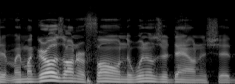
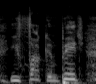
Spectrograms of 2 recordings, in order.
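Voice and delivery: high, held-back road-rage rant; mock yelling; 9 semitones higher than usual. Old driver cursing at him, mock yell. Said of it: "why he was fucking yelling at me".

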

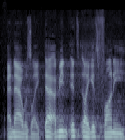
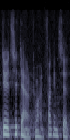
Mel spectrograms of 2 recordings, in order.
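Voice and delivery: lightly voiced impression, higher pitch; high, impatient urging, kept fairly soft; Bobby Kelly; 6 semitones higher, 6 dB quieter than usual. Comic retelling another comedian waving him over, high-pitched light impression. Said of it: "he's like".

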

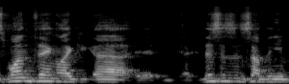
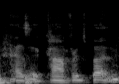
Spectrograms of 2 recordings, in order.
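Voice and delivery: ordinary talk

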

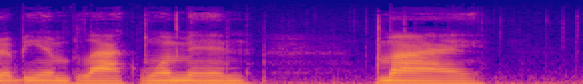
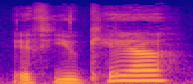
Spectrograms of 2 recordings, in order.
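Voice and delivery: ordinary delivery

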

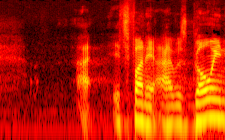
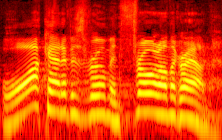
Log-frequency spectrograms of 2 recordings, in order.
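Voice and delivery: louder, higher heated retelling of the outburst; retold anger; 3 semitones higher, 4 dB louder than usual. Pastor retelling yanking his son's radio, heated and loud. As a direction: relive the angry rush, pushing the volume up. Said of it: "I was so angry".

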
